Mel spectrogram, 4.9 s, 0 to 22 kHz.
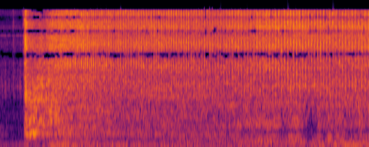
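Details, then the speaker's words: Peugeot 208 1.2 PSA three-cylinder after wet timing belt replacement (belt had 31 teeth missing, oil strainer blocked, oil pressure fault), first start after priming oil pressure: fires on first crank into smooth, even idle, no knock or rattle; healthy. "we are ready to start it core packs are in let's go right we're all good to go let's fire it"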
